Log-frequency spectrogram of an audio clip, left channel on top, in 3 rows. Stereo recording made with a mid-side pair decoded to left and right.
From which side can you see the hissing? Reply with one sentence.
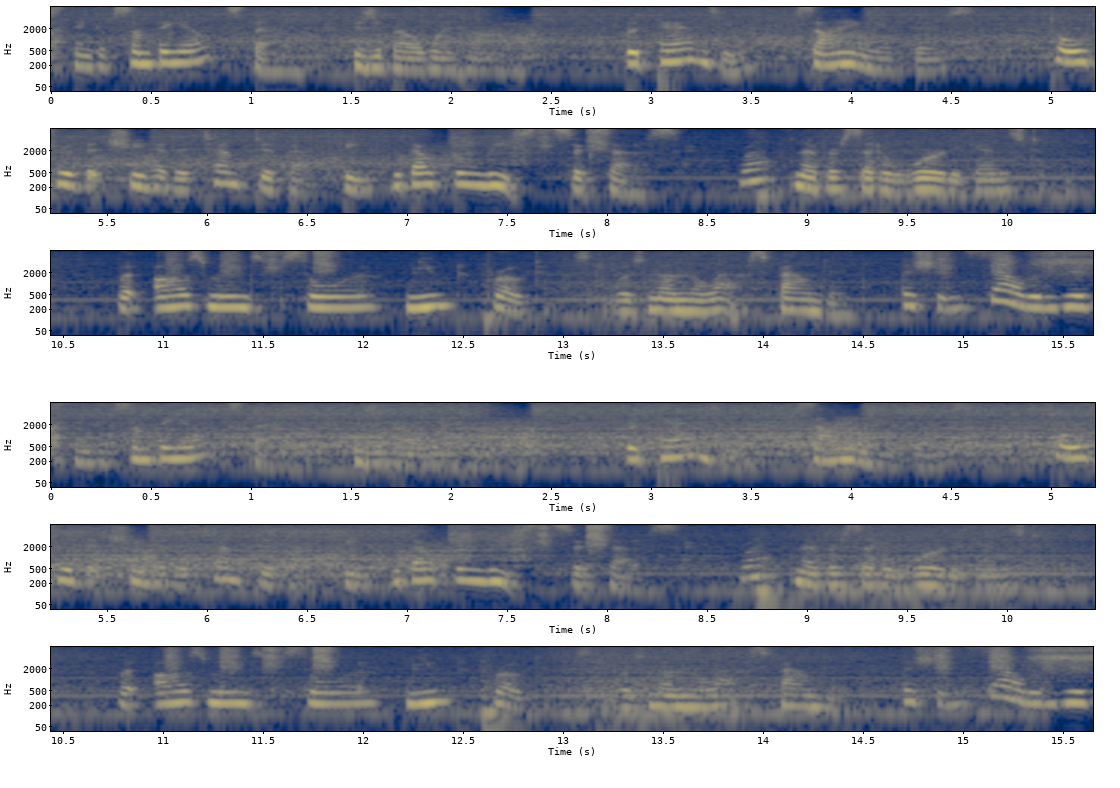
You can hear the hissing on the right.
